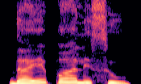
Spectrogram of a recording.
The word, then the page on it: ದಯೆಪಾಲಿಸು: Kannada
